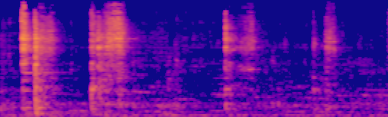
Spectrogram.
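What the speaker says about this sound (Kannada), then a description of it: "ಹಾಕ್ಕೊಂಡು ಚೆನ್ನಾಗಿ ಫ್ರೈ ಮಾಡಬೇಕು." Tomato paste being stirred and fried in a pan while cooking biryani, with a few scraping stirs and crackling bursts in quick succession, fairly close, no voices.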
